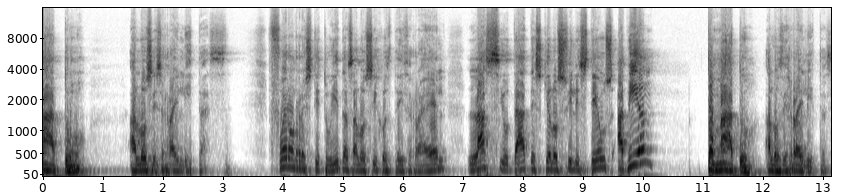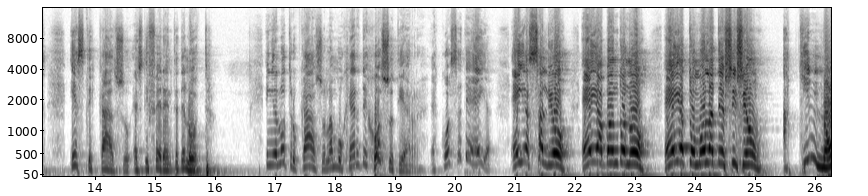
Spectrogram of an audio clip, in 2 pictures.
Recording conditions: large echoing room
